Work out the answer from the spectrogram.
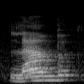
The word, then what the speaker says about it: lamb: Lamb es cordero, y fíjense que se pronuncia la B del final. Lamb, lamb.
